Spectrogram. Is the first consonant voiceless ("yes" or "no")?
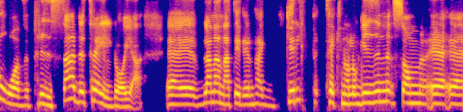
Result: no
